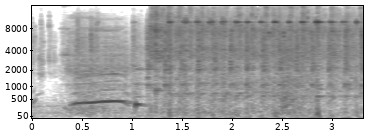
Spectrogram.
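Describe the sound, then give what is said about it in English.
Dice rattle and clatter continuously, fairly loud, as if shaken hard in a cup, preceded by a brief low hummed tone at the very start. “I got my dice. I got a dice. Get ready for a big old shakeroony.”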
